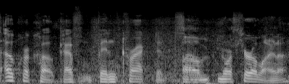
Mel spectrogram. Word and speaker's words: Ocracoke: you guys found in horik hope I pronounced that right oh yeah I've mispronounced it but it's Ocracoke I've been corrected North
